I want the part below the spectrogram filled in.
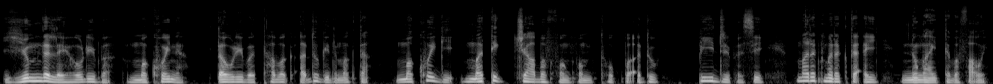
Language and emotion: Manipuri, sad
